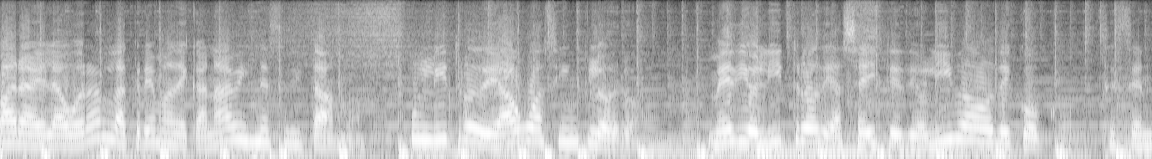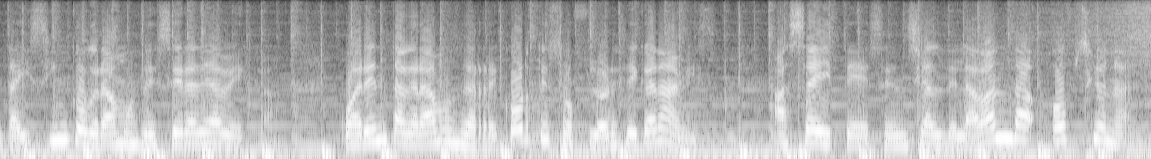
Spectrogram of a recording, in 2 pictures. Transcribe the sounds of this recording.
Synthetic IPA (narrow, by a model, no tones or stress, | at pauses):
paɾaelaβo̞ɾaɾlakɾemaðekanaβizne̞sesit̪amo̞̰s | unlit̪ɾo̞ðeaɣwasiŋklo̞ɾo̞̰ | meðjo̞lit̪ɾo̞ðeasejt̪eðeo̞liβaoðe̞ko̞kʰo̰ | sesent̪ajsiŋko̞ɣɾamo̞zðeseɾaðeaβ̞exa̰ | kwaɾe̞nt̪aɣɾamo̞zðereko̞ɾt̪eso̞flo̞ɾezðekanaβ̞ḭs | a̰sejt̪e̞ːse̞nsjald̪elaβand̪aopsjona̰l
